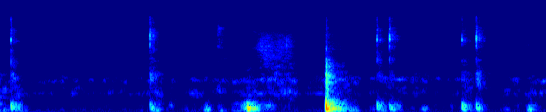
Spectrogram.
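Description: A scatter of short computer clicks, about seven, from a mouse and keyboard used to copy a web address and paste it into a form field. The loudest comes about two and a half seconds in.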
